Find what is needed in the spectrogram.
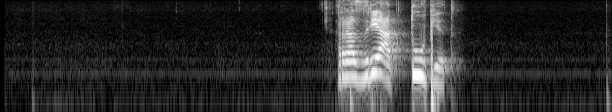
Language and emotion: Russian, angry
